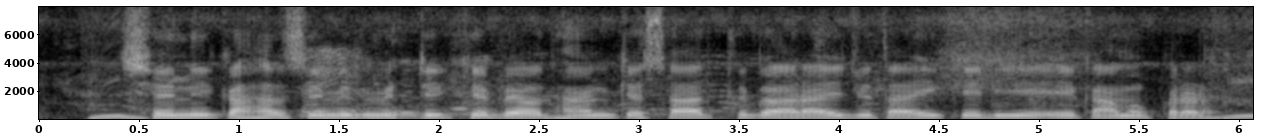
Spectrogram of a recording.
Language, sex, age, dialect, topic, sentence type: Hindi, male, 18-24, Hindustani Malvi Khadi Boli, agriculture, statement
